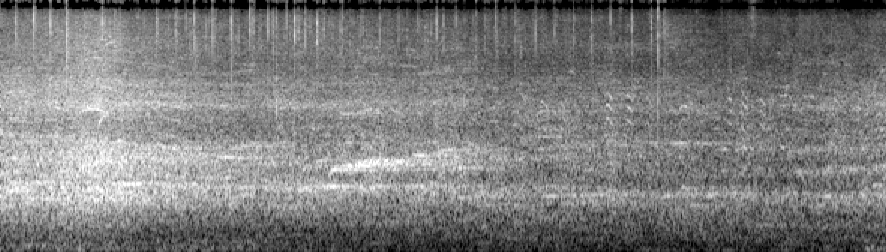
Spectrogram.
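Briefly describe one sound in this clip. A large crowd cheers and shouts in a big echoing arena, slowly quietening.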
